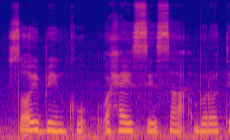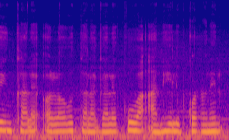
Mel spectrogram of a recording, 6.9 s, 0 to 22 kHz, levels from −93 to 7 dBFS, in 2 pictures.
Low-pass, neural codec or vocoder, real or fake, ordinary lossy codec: none; vocoder, 44.1 kHz, 128 mel bands every 512 samples, BigVGAN v2; fake; none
